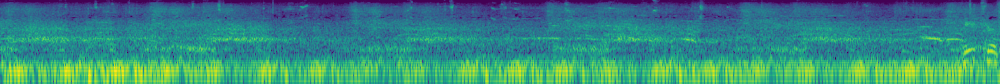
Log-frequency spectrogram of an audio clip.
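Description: Steady hubbub of a packed basketball arena crowd, with a basketball being dribbled on the hardwood court.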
